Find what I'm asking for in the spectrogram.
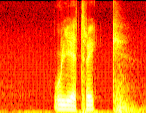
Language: Norwegian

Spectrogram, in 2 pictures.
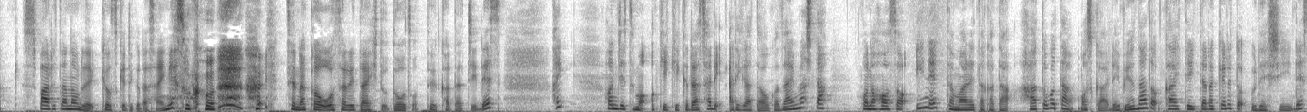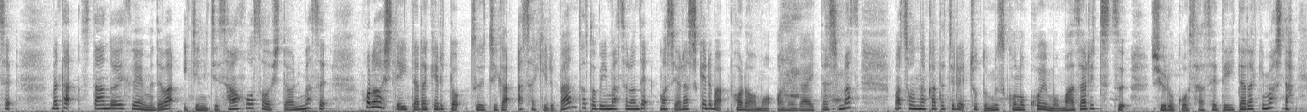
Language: Japanese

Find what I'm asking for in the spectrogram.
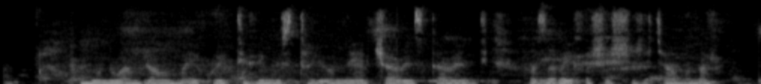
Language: Kinyarwanda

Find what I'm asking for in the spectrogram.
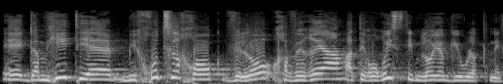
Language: Hebrew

